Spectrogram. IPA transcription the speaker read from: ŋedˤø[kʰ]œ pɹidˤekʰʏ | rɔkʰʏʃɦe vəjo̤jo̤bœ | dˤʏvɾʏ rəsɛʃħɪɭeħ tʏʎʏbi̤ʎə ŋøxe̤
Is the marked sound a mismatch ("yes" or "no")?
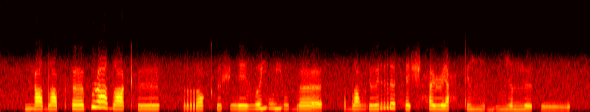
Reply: yes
